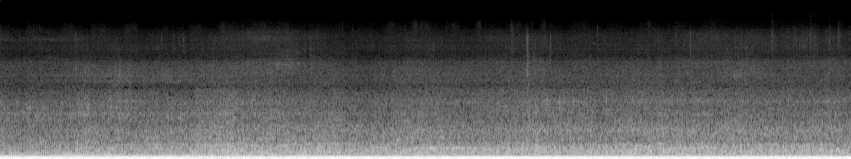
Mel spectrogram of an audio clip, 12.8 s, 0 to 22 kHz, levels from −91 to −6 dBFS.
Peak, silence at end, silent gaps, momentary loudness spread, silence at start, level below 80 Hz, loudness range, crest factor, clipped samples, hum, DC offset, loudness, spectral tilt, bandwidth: -6 dBFS; 0 s; none; 1 LU; 0 s; -12 dBFS; 1 LU; 6 dB; under 0.1%; none; under 0.1%; -20 LUFS; -8.5 dB/octave; 2.2 kHz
